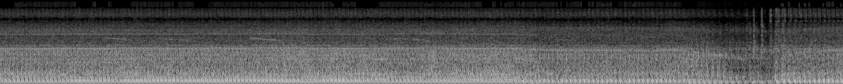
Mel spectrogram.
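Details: Honda HRR216 Harmony II QuadraCut push mower, no blade fitted, after starting spray: steady, buzzy idle for several seconds without stumbling, then a brief dip; engine runs, normal idle.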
